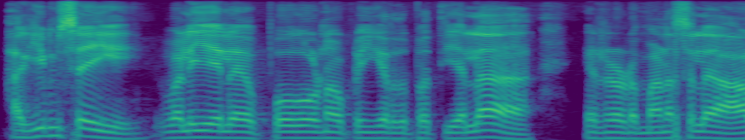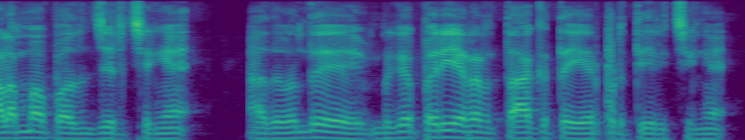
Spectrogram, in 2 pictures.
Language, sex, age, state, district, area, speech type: Tamil, male, 30-45, Tamil Nadu, Erode, rural, spontaneous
